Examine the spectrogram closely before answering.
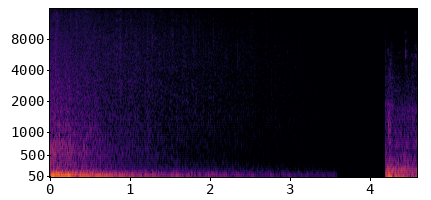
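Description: A deep explosion booms and slowly rumbles away.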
